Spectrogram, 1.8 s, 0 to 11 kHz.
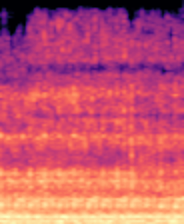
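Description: An overhauled YTO NLX1054 tractor engine idles steadily nearby, a smooth, even mid-pitched drone with a faint steady tone and no variation in speed, heard alone without talk.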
